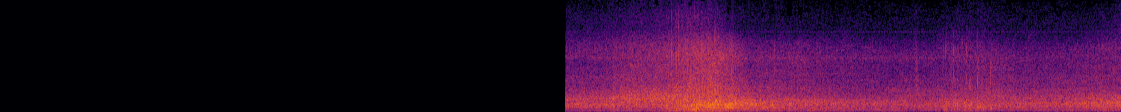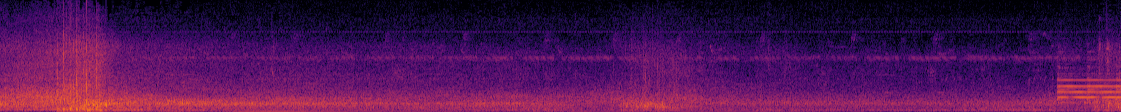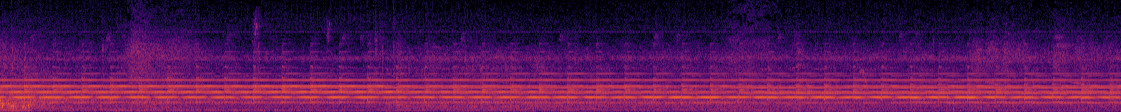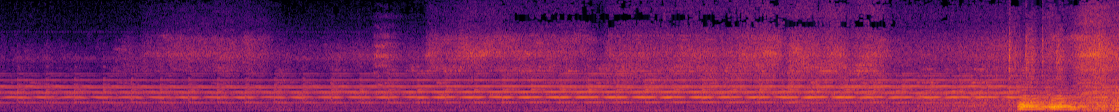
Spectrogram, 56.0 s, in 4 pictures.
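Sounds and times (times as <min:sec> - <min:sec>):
freight train approaching: 0:07.1 - 0:56.0
train horn chord: 0:46.4 - 0:56.0.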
